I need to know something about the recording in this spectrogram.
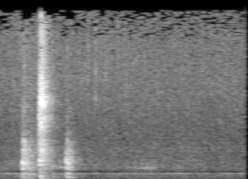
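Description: Three quick knocks in a row within the first second, the middle one the loudest, over a faint steady hum.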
